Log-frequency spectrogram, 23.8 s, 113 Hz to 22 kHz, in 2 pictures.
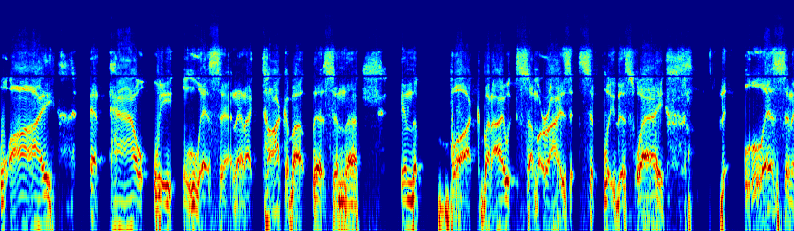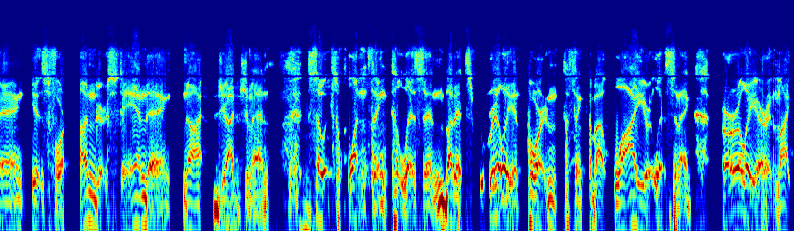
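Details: Adult male CEO with spasmodic dysphonia, a very rare neurological voice disorder affecting only speech, of no known cause and with no known cure; acquired in 2010, voice suddenly became hard to use. Finding: spasmodic dysphonia.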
